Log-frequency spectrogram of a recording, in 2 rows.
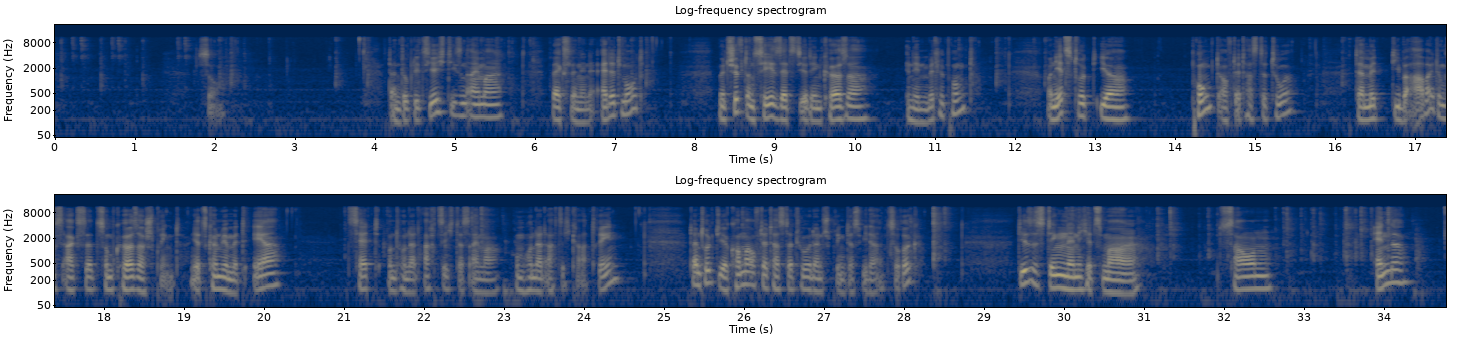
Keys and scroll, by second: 0.0-0.8 typing, 2.3 Tab, 4.3 shift+d, 5.6 Tab, 6.1 a, 8.4 shift+c, 19.2 r, 20.9 z, 21.3 1, 21.7 8, 22.1 0, 22.5 Return, 25.9 ,, 28.3 Tab.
